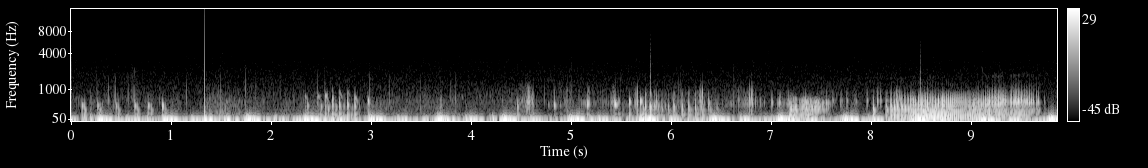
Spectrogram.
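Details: Adult's abdomen recorded after drinking soda, partly lying on left side: repeated low gurgles, pops and bubbling rumbles building into a longer churning gurgle, with soda entering the stomach and burps; active bowel sounds (borborygmi).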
